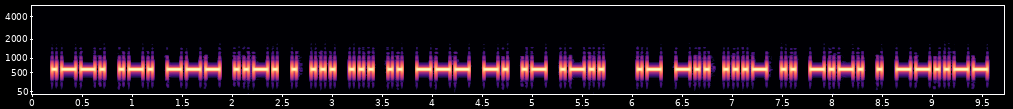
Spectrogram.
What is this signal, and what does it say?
Morse code, heard as a keyed tone, about 25 wpm, 600 Hz. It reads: PROFESSIONAL ADVICE,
